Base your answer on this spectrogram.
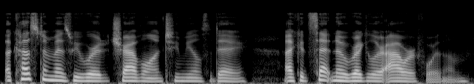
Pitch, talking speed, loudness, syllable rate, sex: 155 Hz, 240 wpm, -19 LUFS, 6.1 syllables/s, female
